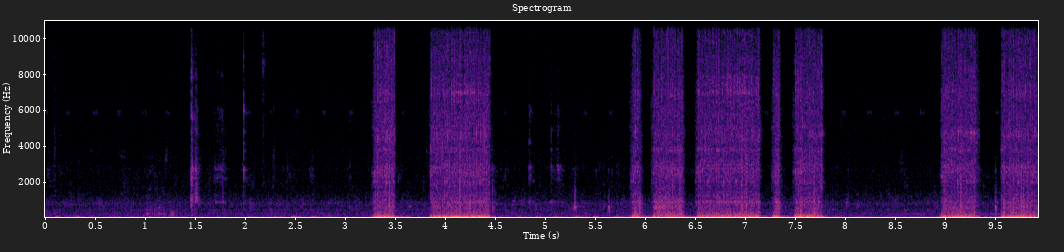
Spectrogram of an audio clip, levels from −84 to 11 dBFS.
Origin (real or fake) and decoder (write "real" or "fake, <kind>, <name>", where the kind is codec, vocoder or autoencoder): fake, vocoder, BigVGAN v2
